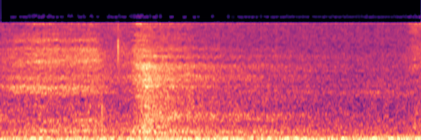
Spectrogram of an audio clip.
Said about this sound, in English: So I'm just going to take a breath there.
